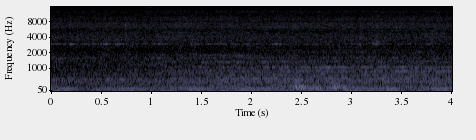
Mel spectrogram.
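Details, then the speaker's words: Refrigerator just switched off, phone recording inside the freezer: low steady hum with soft trickling, waterfall-like gurgle that owners mistake for a gas leak; it is normal refrigerant flowing through the evaporator, not a leak. "acho que vocês podem ouvir isso aí um barulho de aparentemente parece barulho de uma cachoeira pequeno né uma queda de água parece o barulho de realmente parece ser um barulho de um vazamento de gás"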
